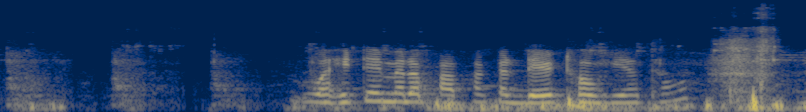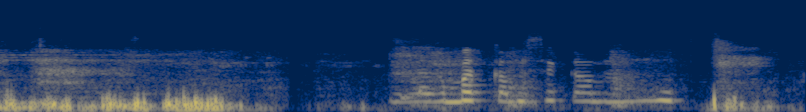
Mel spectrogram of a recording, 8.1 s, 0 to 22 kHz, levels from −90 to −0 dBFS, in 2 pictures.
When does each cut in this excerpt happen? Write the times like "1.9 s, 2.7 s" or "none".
none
